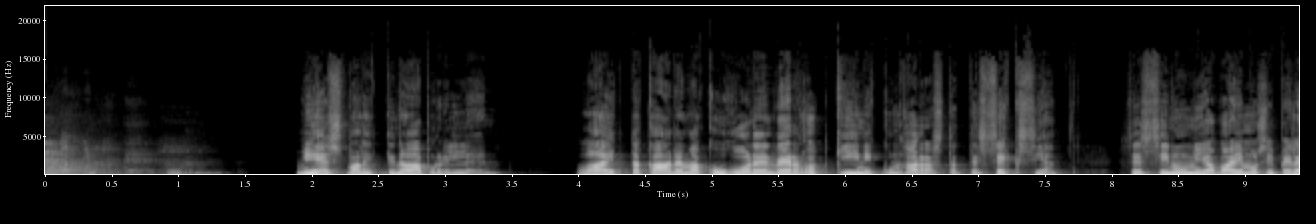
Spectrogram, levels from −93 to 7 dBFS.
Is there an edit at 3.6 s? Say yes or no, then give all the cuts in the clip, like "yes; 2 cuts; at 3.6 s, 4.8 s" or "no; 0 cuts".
no; 0 cuts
